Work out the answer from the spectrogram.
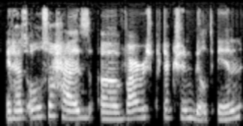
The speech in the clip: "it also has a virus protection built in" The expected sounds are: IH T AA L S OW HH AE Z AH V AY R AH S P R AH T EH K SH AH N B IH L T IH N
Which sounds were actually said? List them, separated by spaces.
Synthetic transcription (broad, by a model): IH T AA L S OW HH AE Z AH V AY R AH S P R AH T EH K SH AH N B IH L T IH N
